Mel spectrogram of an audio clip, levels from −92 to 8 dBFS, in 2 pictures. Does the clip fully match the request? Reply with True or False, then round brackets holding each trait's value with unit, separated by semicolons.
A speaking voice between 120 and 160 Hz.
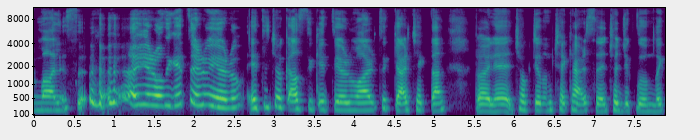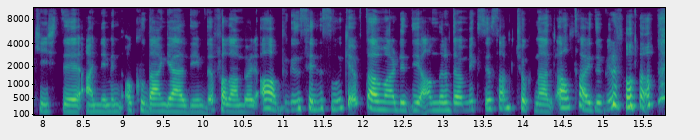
False (190 Hz)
